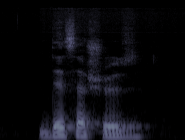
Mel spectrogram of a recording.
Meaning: an industrial bag-opener that feeds material into a hopper
- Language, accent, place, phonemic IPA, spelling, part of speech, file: French, France, Lyon, /de.sa.ʃøz/, dessacheuse, noun, LL-Q150 (fra)-dessacheuse.wav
